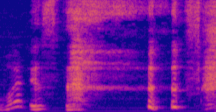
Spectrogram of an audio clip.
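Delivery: high, slow, baffled voice. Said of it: "I go".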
